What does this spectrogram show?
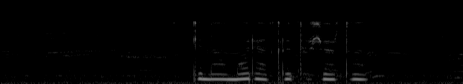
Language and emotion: Russian, neutral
